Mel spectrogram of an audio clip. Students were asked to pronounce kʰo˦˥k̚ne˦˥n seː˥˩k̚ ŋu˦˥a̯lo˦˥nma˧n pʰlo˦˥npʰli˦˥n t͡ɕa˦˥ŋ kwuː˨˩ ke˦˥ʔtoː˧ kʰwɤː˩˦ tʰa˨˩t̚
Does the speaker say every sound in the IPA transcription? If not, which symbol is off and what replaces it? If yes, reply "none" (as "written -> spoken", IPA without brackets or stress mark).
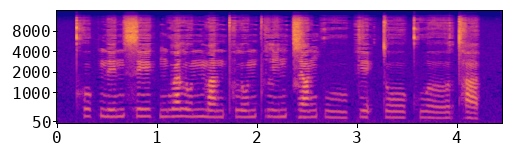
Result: none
